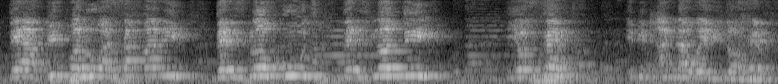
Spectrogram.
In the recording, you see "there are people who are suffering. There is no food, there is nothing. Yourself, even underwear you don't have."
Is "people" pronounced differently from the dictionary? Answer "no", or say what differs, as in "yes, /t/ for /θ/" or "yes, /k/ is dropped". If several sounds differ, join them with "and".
no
